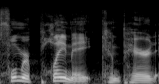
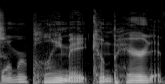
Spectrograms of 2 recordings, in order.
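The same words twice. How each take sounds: First: The voice is at its usual, higher pitch. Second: The voice is pitched lower and deeper.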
